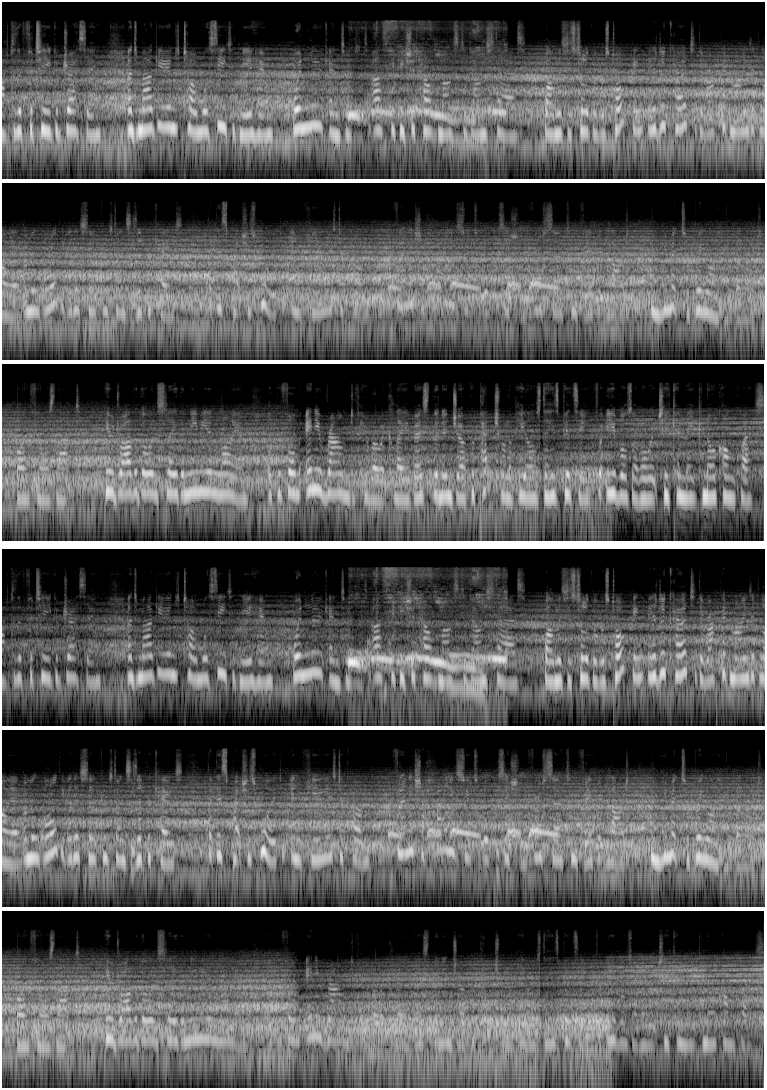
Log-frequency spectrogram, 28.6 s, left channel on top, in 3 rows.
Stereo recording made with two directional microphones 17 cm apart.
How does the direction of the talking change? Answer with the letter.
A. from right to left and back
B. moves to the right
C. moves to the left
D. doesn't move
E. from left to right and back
E.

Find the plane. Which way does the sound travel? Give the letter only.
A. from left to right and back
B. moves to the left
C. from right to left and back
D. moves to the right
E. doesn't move
D.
